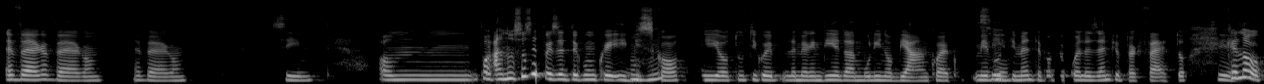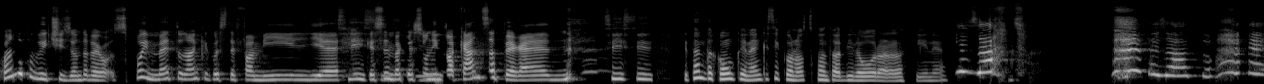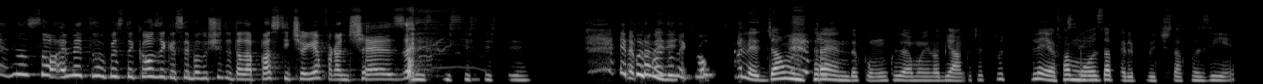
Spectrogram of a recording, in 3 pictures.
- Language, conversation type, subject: Italian, unstructured, Pensi che la pubblicità inganni sul valore reale del cibo?
- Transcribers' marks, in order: drawn out: "Uhm"; other background noise; unintelligible speech; laughing while speaking: "perenne"; laughing while speaking: "Esatto"; other noise; laughing while speaking: "Esatto. E non so"; laughing while speaking: "francese"; in English: "trend"; laughing while speaking: "compri"; "cioè" said as "ceh"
